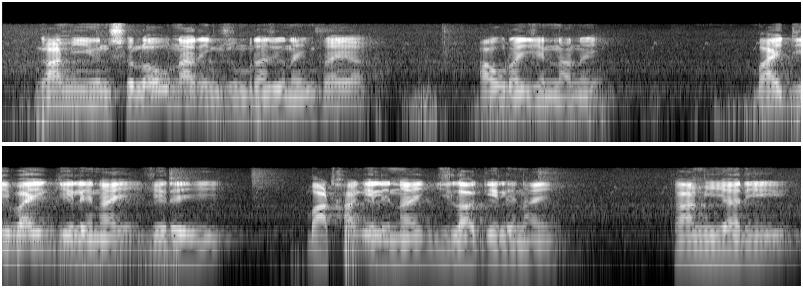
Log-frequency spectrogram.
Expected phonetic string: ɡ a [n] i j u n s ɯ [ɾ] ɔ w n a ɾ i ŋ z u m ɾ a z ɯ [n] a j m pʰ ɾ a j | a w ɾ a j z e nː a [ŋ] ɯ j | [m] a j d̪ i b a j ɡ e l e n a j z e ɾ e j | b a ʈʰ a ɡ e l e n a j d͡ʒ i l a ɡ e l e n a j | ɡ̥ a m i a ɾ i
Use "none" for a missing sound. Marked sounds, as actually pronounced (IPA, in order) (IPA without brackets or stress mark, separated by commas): m, l, n, n, b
